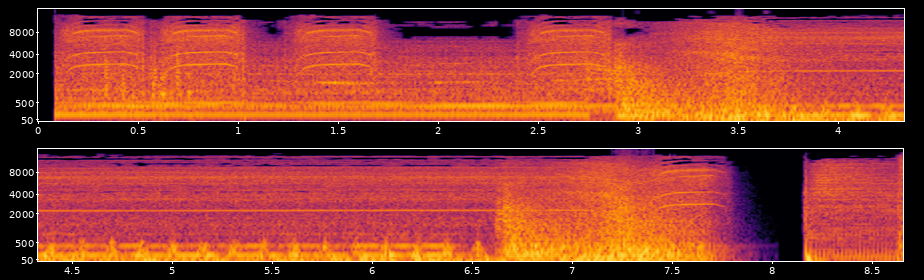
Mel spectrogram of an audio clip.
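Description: Mechanical sound effects for an animated logo intro. A steady motor hum carries four short whirring chirps, then a whoosh leads into a fast, pulsing machine whir. A second rising whoosh follows near the end, and the sound cuts off suddenly.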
